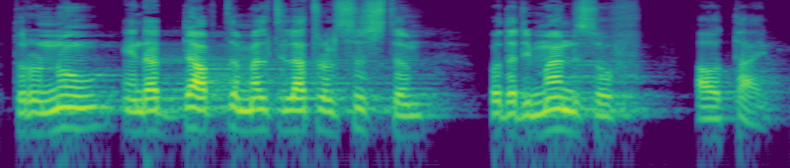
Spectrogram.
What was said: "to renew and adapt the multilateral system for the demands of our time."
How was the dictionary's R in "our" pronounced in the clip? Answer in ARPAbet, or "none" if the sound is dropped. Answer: W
